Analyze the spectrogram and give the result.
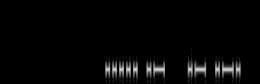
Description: Morse code, heard as a keyed tone, about 36 wpm, 700 Hz. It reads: 5A AR
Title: Field Day Exchanges Encore - 35wpm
